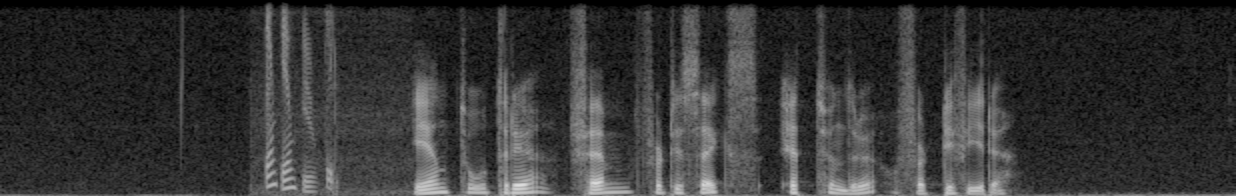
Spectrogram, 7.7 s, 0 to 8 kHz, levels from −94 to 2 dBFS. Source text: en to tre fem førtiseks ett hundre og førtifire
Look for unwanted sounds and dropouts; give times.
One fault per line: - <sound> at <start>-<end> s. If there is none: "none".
- chirp at 1.7-2.1 s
